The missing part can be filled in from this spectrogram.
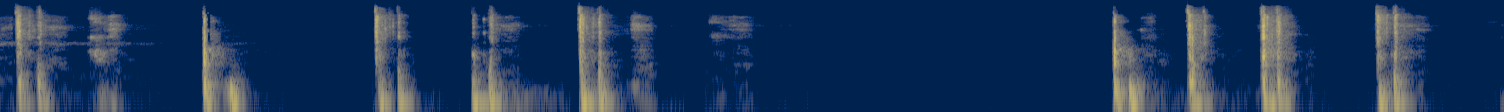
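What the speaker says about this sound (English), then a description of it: "now you can hit tab and then another tab" A computer keyboard is tapped in two bursts of sharp, close clicks: several separate key presses, a pause of about two seconds, then a quicker run of presses including the tab key.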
